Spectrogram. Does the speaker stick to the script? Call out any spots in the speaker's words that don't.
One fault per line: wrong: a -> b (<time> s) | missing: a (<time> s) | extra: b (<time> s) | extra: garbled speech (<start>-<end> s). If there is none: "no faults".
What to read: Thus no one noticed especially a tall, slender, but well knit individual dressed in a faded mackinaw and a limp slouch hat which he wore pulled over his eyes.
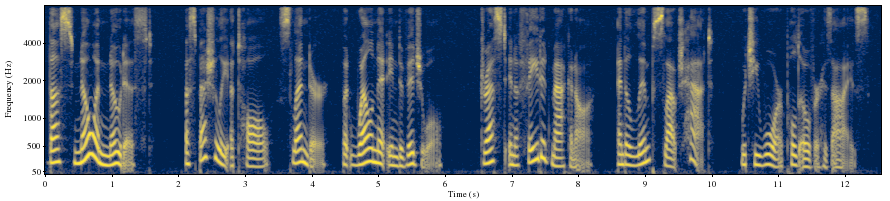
no faults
